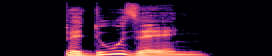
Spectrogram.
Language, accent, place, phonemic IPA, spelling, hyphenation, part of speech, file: German, Germany, Berlin, /bəˈduːzl̩n/, beduseln, be‧du‧seln, verb, De-beduseln.ogg
- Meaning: to inebriate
